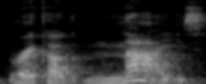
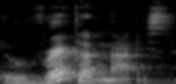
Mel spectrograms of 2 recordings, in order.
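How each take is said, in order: First: "recognize" drawn out slowly with weight on the final NIZE; non-native stress. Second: "recognize" with REC stressed and the rest lighter; native stress. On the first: Retelling a teacher's correction of the word, mistaken end stress. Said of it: "they don't say". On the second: Retelling a teacher's correction of the word, first-syllable stress. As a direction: hit the start of "recognize". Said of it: "they say recognize". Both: Shown as a demonstration.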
